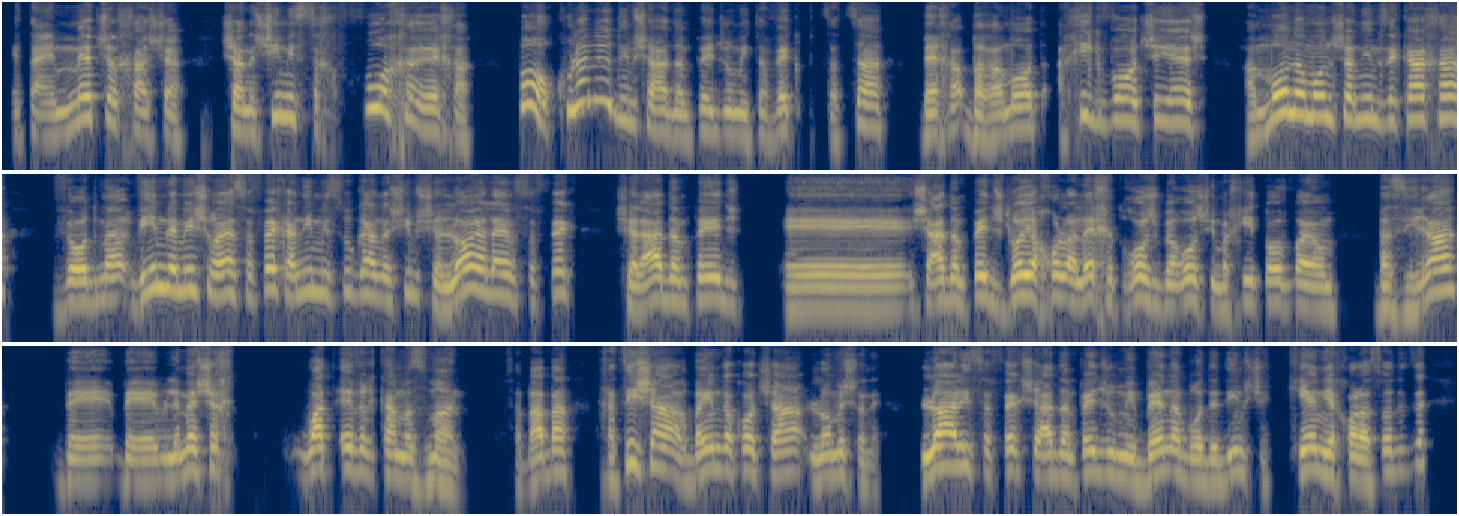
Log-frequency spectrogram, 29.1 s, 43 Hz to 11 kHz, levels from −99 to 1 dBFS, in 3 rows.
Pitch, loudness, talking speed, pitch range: 180 Hz, -25 LUFS, 165 wpm, 150-225 Hz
